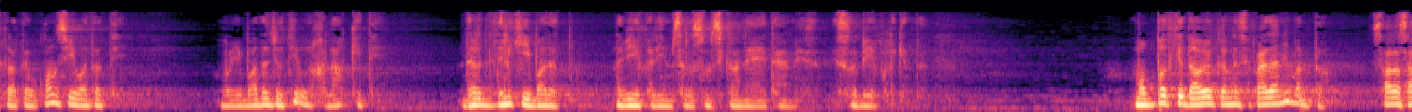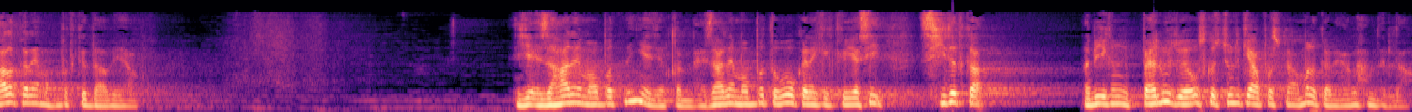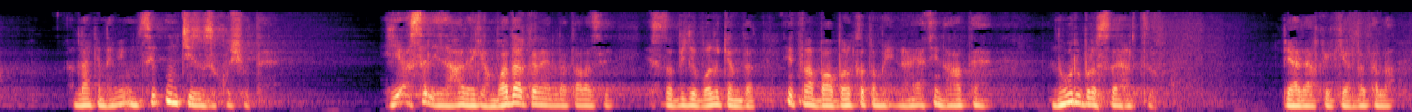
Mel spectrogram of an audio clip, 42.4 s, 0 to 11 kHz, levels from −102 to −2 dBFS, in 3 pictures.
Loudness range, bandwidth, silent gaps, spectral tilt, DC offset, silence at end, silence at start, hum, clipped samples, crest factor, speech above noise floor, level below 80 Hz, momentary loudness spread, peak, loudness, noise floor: 8 LU; 8 kHz; none; -6.5 dB/octave; under 0.1%; 0.2 s; 0 s; none; under 0.1%; 18 dB; 48 dB; -60 dBFS; 17 LU; 0 dBFS; -18 LUFS; -65 dBFS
